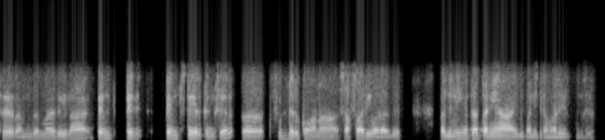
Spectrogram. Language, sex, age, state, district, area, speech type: Tamil, male, 18-30, Tamil Nadu, Nilgiris, urban, conversation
